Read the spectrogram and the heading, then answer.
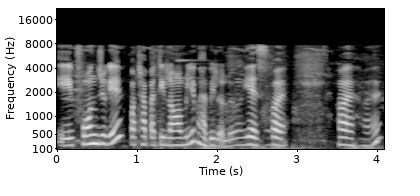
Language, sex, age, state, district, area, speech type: Assamese, female, 30-45, Assam, Dibrugarh, urban, spontaneous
